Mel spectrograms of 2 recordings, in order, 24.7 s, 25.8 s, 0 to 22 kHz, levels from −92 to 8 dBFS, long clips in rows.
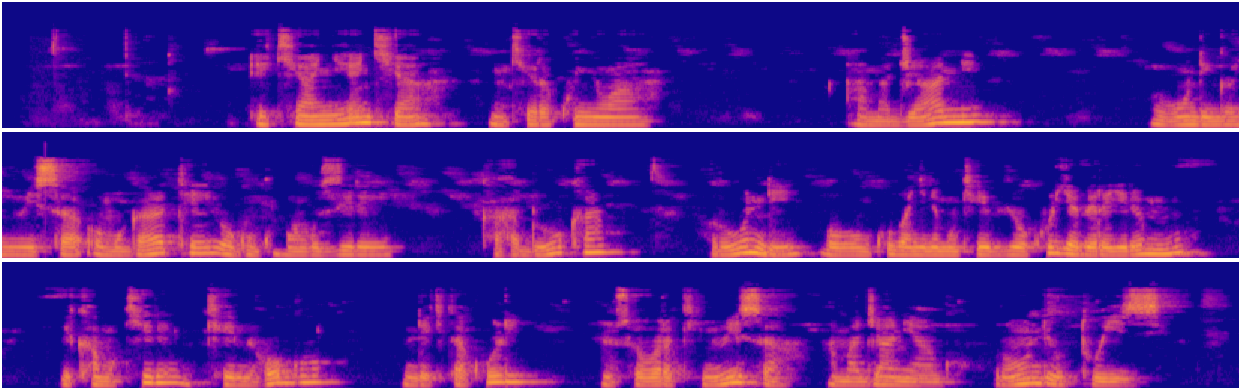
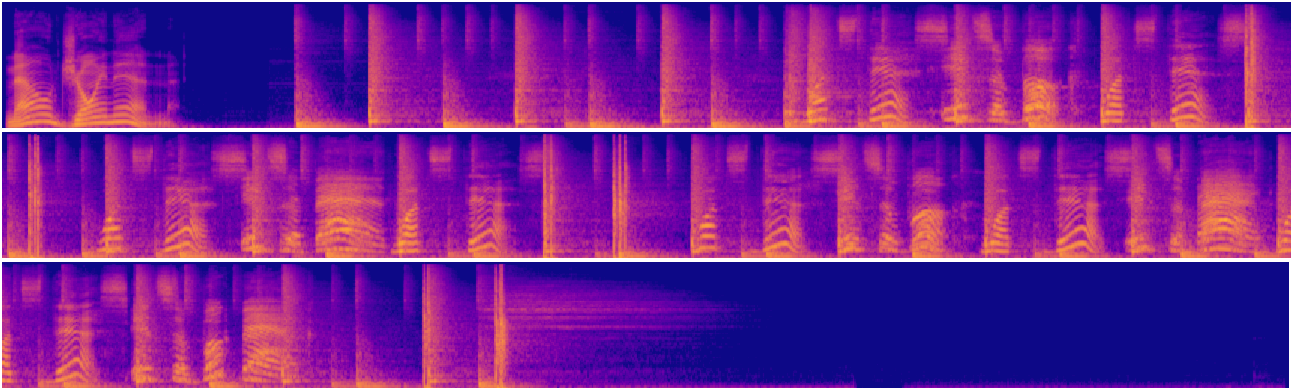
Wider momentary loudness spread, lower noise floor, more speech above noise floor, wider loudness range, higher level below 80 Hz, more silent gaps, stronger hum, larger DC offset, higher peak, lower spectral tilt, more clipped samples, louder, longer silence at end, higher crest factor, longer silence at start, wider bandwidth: first, 17 LU vs 10 LU; about the same, -72 dBFS vs -74 dBFS; about the same, 51 dB vs 54 dB; about the same, 4 LU vs 5 LU; second, -64 dBFS vs -32 dBFS; neither; neither; neither; about the same, 0 dBFS vs 0 dBFS; about the same, -4.5 dB/octave vs -4 dB/octave; neither; about the same, -21 LUFS vs -21 LUFS; second, 0.45 s vs 4.8 s; about the same, 22 dB vs 22 dB; first, 0.35 s vs 0.05 s; second, 9.6 kHz vs over 20 kHz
